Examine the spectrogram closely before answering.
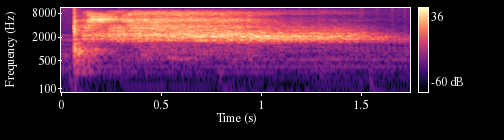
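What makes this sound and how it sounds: A single tap on an aluminum lightsaber hilt gives a bright metallic ring, concentrated above 2 kHz with a pitch near 887 Hz. The ring decays over about 1.4 seconds, and the clear ring confirms the hilt is aluminum rather than plastic.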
